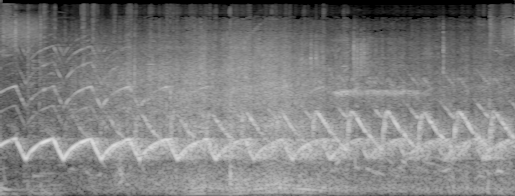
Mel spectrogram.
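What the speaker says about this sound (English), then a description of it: "The mock drill started with a siren blowing." A loud wailing siren sweeps up and down continuously, with a second siren tone joining partway through, close and steady throughout, at the start of a mock drill.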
